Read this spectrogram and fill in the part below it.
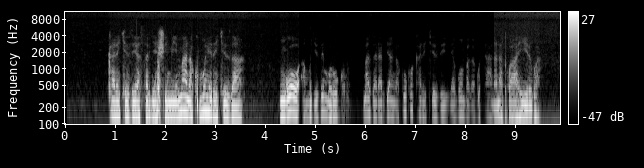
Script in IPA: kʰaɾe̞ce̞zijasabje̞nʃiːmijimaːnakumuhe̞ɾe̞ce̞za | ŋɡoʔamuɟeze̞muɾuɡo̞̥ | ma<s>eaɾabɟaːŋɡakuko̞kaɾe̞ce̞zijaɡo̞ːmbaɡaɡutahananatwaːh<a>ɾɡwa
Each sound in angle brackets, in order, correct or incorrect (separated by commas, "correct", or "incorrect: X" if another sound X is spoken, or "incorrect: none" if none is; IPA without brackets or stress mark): incorrect: z, incorrect: i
